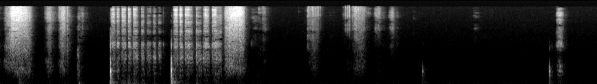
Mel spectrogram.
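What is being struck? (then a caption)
Graphite pencil on a paper drawing sheet. A graphite pencil in a metal holder scratches short strokes on the headband of a drawing on a flat sheet of drawing paper resting on a board. Quiet, bright, scratchy bursts come in irregular clusters, with a denser stretch of rapid textured strokes in the middle and quiet pauses between them. A few soft taps are heard near the end.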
